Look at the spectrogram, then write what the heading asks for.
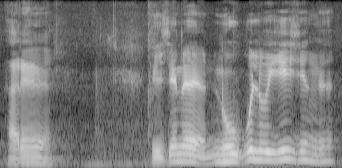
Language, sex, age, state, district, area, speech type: Bodo, male, 60+, Assam, Chirang, rural, spontaneous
